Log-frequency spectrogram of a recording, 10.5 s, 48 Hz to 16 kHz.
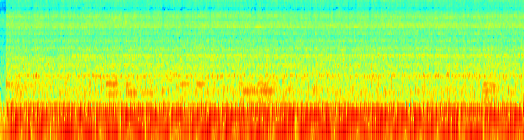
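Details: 1951 Dodge Wayfarer 230ci flathead six with Gyromatic, rebuilt Stromberg BXVES-3 carb, warm, after raising idle to about 450 rpm: low slow steady idle with an even chuffing beat and no misses or stumbles; healthy idle.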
